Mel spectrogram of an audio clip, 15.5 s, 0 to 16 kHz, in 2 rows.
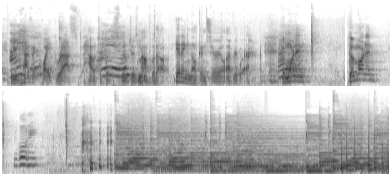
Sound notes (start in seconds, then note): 9.0 laughing; 10.0 upbeat music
